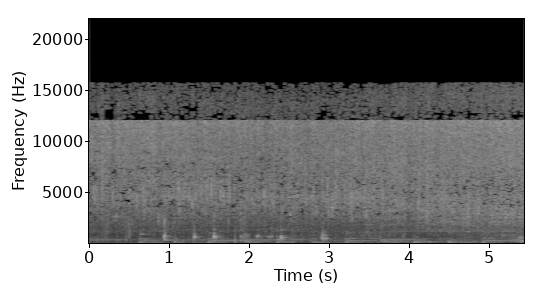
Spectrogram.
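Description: Turmeric, asafoetida and ground masala paste hit hot oil for shev bhaji, giving a loud, steady, close sizzle with occasional clinks of stirring throughout.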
